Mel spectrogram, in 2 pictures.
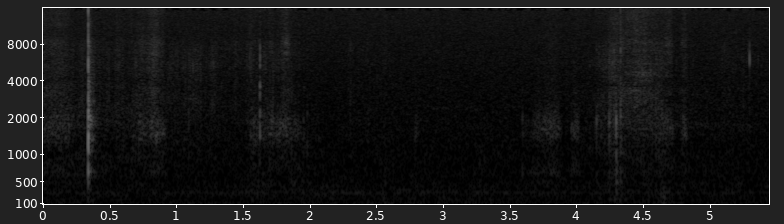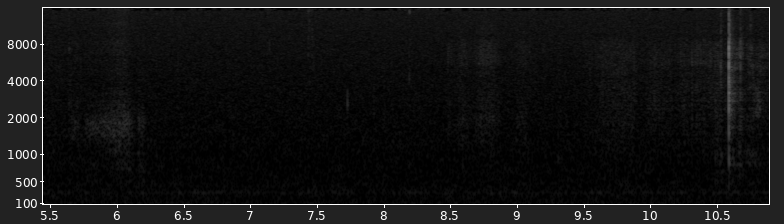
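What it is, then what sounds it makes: Quill pen scratching on paper. A white feather quill with a metal-nibbed tip, held in the fingers, scratches slow writing strokes across a thin cream paper sheet lying flat on a desk. Soft, papery scratches come and go over a steady low hum, with two sharp, bright ticks standing out near the start and the end.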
